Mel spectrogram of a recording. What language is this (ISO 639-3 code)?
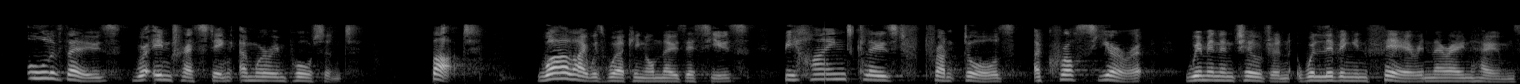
eng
